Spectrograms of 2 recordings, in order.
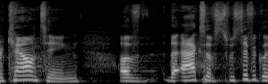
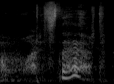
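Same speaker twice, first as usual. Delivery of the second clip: astonished whisper; 11 semitones higher, 16 dB quieter, much slower than usual. Retold or imitated. Germans gape at runner.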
